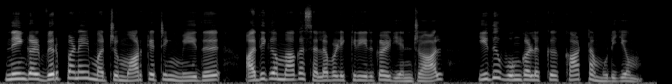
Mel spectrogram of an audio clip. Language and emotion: Tamil, neutral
